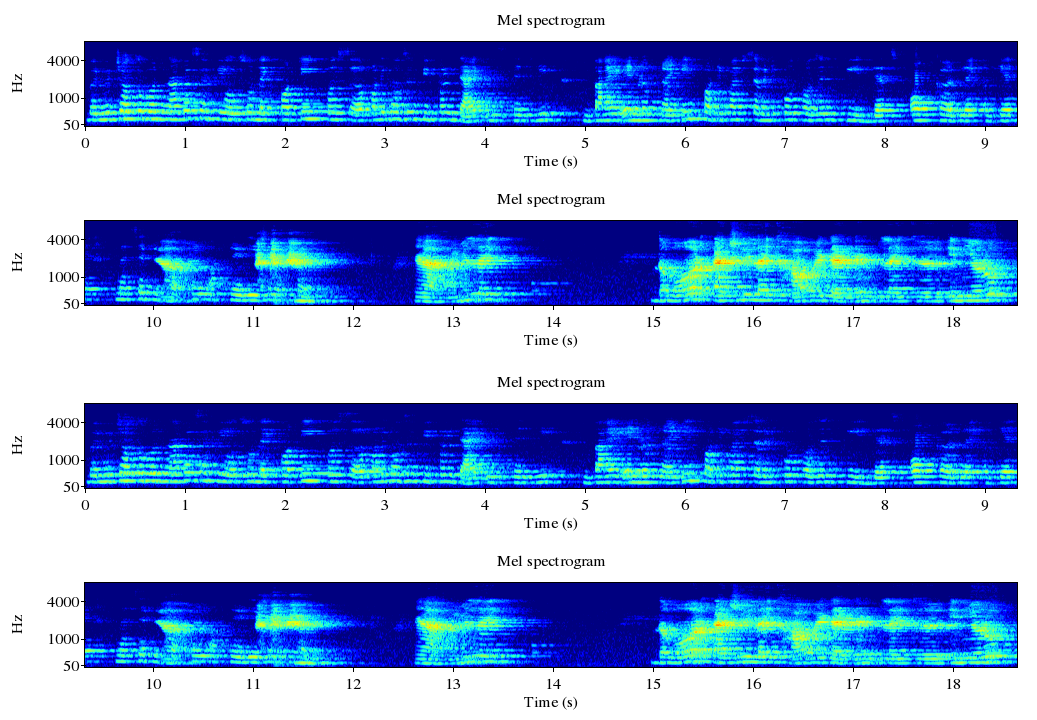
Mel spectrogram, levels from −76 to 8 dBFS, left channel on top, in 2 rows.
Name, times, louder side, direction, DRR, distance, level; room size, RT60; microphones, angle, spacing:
voice 1, 0.0-4.6 5.0-9.3 9.6-11.6, left 1 dB, 55° left, 2 dB, 1.1 m, -33 dB
voice 2, 11.0-11.6 12.6-13.4 15.0-18.4, left 2 dB, 85° left, -2 dB, 2.2 m, -23 dB
9.6 x 4.2 x 5.5 m, 1.1 s
head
